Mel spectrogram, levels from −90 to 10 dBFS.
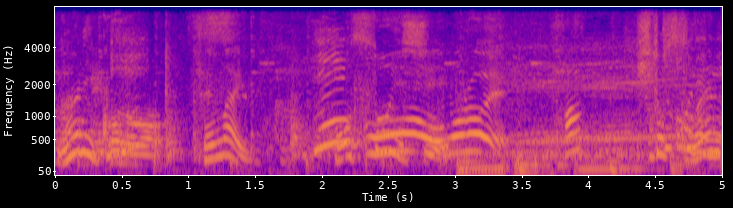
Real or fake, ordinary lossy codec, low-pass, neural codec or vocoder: real; none; 7.2 kHz; none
